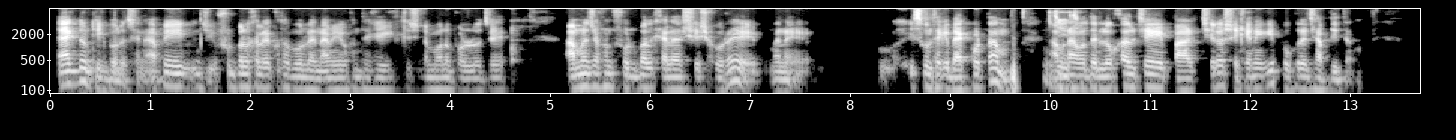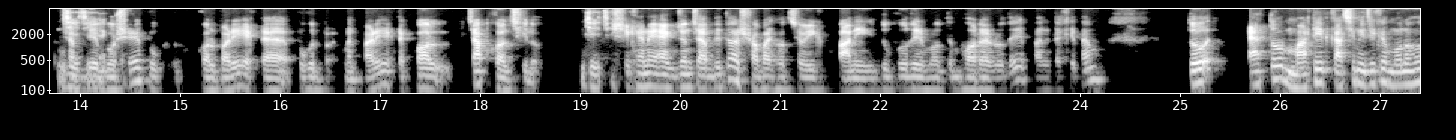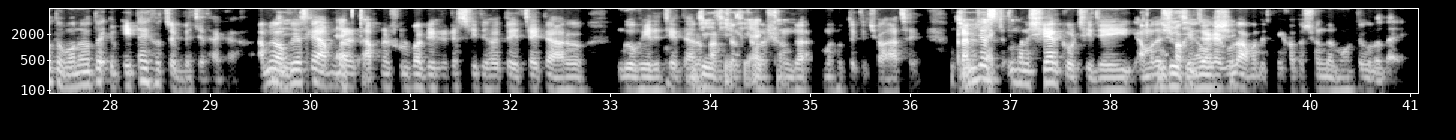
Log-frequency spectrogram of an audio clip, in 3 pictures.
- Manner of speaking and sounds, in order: tapping; other background noise; "ওই" said as "ওইখ"
- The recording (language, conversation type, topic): Bengali, unstructured, আপনার সবচেয়ে প্রিয় শখ কী, এবং কেন সেটি আপনার কাছে গুরুত্বপূর্ণ?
